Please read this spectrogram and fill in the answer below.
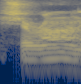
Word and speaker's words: Charon: So when I heard that, I thought, okay, I think Charon is how you pronounce this, because I've heard, you know, Charon and Charon and a lot of different ways of pronouncing it, but I believe it's actually Sails of Charon, and it's basically flirting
